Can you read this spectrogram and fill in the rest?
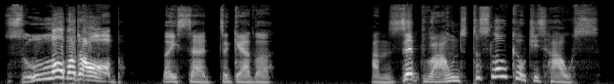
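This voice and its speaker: A man narrating a children's story as an expressive audiobook storyteller. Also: medium pitch, slow pace, no echo, studio quality.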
